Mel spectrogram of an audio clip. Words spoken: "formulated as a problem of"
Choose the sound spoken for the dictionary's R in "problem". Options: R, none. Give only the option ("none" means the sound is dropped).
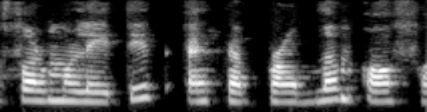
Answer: R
